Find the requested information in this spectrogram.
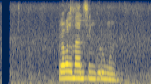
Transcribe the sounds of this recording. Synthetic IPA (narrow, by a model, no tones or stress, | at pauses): prʌbʌlmansiŋɡuɾuŋɦun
